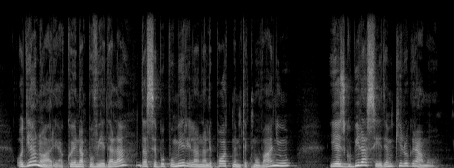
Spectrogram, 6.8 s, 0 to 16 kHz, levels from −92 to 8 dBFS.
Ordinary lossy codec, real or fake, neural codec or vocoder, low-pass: none; real; none; 14.4 kHz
